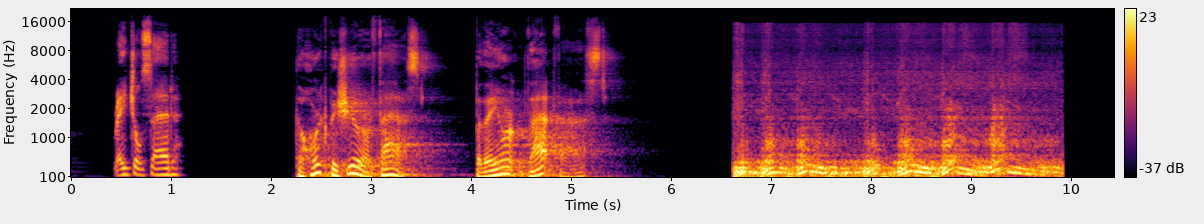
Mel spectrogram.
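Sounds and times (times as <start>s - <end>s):
speech: 0.5s - 1.2s, 2.2s - 5.5s
Yamaha and Kawasaki dirt bike engines roaring and sputtering: 6.6s - 10.0s.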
